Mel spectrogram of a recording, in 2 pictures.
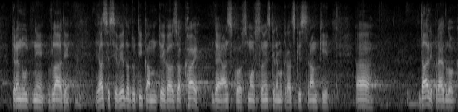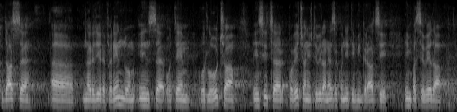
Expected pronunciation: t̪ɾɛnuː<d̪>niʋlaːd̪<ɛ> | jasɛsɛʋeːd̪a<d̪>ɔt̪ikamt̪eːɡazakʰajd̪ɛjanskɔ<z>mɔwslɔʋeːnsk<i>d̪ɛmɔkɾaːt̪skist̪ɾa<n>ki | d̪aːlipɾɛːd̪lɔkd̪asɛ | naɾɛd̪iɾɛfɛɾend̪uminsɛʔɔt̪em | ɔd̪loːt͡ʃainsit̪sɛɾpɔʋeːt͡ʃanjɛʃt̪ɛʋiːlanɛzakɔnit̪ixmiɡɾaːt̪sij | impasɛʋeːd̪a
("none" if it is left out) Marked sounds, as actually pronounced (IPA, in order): t̪, i, d̪, s, i, ŋ

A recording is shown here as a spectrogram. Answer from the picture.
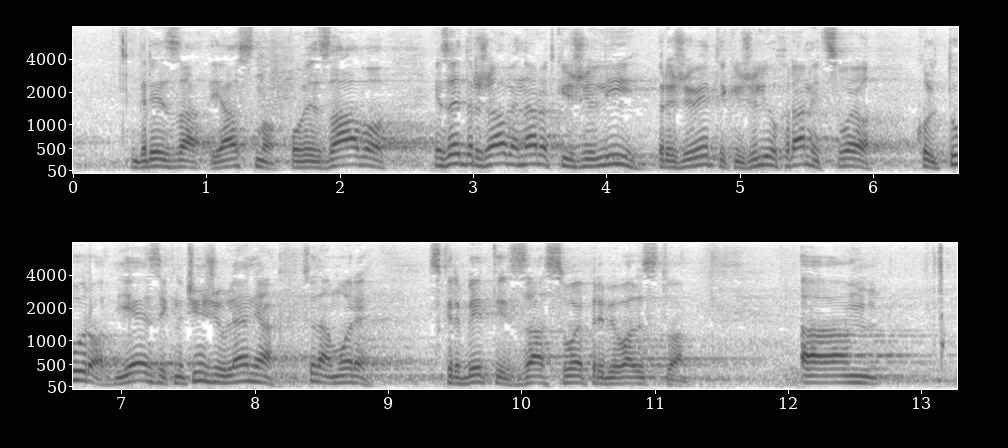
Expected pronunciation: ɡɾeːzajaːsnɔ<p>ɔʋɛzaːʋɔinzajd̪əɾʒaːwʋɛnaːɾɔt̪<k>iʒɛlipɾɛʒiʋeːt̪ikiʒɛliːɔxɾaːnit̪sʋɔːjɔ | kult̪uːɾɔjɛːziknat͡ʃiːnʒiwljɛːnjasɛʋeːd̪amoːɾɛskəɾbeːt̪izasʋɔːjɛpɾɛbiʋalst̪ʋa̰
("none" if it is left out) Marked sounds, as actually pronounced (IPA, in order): p, k

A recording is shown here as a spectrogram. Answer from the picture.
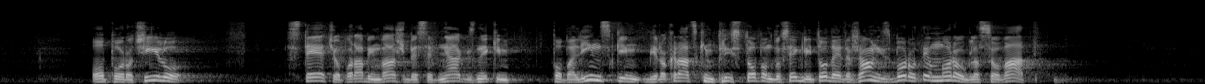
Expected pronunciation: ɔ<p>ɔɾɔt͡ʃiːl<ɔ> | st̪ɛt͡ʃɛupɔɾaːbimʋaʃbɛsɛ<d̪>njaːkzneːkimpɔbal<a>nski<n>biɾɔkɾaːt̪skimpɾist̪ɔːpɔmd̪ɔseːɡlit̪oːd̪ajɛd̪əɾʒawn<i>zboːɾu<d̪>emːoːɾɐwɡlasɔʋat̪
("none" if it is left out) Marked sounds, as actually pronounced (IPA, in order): p, u, d̪, i, m, i, t̪

